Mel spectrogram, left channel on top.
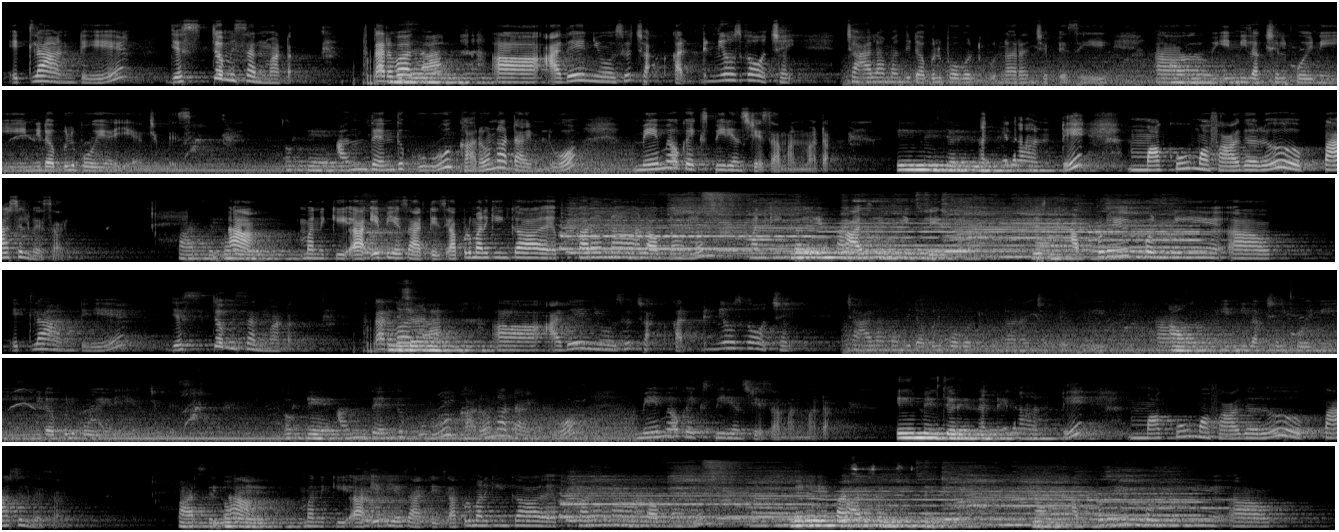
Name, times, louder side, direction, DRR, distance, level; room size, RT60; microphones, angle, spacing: voice 1, 0.1-1.3 1.6-2.8 3.2-3.3 3.6-7.9 8.2-15.3 15.6-15.7 16.7-21.5 21.8-22.0 23.1-27.4 29.0-29.2 29.7-39.4, left 6 dB, 60° left, 15 dB, 0.4 m, -28 dB
voice 2, 3.8-4.6 11.7-12.0 16.2-16.7 22.3-23.4 28.5-29.3 34.6-36.1 37.0-37.3, right 2 dB, 65° right, 5 dB, 1.3 m, -22 dB
sound 1, 8.4-19.7, right 3 dB, 25° right, 0.9 m, -37 dB
sound 2, 30.3-31.1 32.3-38.7, left 3 dB, 20° left, 1.0 m, -25 dB
11.5 x 10.0 x 9.3 m, 2.2 s
head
